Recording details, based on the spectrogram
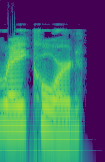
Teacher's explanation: For example, the word record can be a noun or a verb, depending on where the stress is placed. If you stress the first syllable record, it's a noun.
